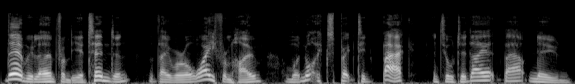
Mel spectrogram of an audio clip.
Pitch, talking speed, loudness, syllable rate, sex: 135 Hz, 230 wpm, -20 LUFS, 6.5 syllables/s, male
